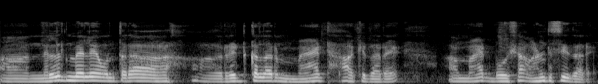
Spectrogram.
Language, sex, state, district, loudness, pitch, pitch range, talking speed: Kannada, male, Karnataka, Bangalore, -18 LUFS, 145 Hz, 135-165 Hz, 130 wpm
